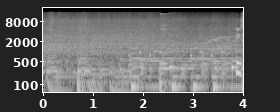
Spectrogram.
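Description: Sliced mushrooms and garlic sizzling in olive oil in a skillet over high heat, a steady frying hiss, with background music and its stepping bass line underneath.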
